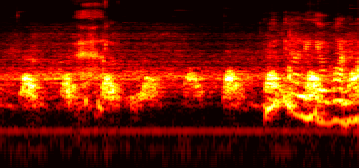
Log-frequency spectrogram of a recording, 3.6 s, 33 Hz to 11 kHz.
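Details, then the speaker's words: First-trimester fetal heartbeat on Doppler at an early prenatal appointment: fast, regular whooshing beats about 145 a minute over Doppler hum, within the stated normal range of 110–160; single baby, though her mother suspects multiples. "and then she was like oh that's your heartbeat okay that's the baby's heartbeat"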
